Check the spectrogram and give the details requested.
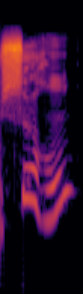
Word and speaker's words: serons: Nous serons, so final S not pronounced, then O-N, on, seront.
